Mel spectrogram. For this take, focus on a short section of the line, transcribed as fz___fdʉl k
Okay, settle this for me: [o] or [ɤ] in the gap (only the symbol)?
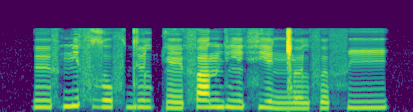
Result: o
